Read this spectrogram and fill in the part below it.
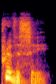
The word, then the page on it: privacy: English; British English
